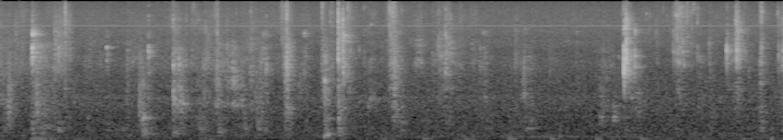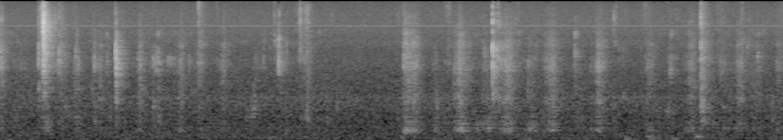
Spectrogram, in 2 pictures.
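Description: Close-up eating sounds: salad of lettuce and croutons being crunched and chewed, with a fork clicking and scraping in a bowl. A few sharper clicks stand out about eight and ten seconds in.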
